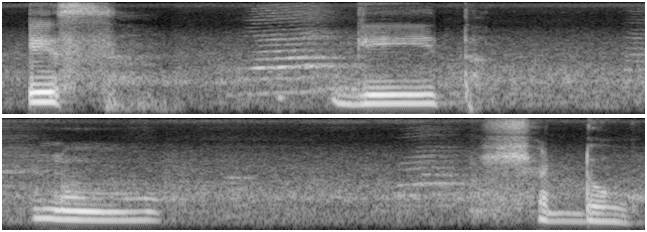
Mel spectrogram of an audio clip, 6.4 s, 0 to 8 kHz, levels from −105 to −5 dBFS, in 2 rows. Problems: background sounds at intervals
